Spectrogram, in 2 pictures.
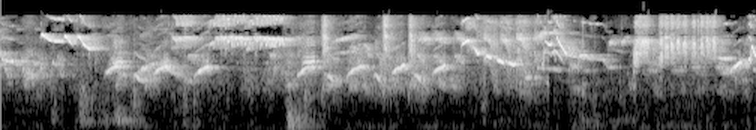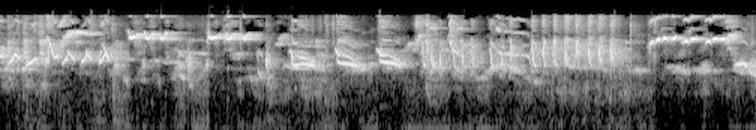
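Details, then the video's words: Brown-chested jungle flycatcher, a cage bird singing vigorously as a model for training other birds: a rich, rapid run of whistled slurs, mimic-like chips and dense buzzy trills, almost continuous for over twelve seconds. "Suara burung sikatan rimba"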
